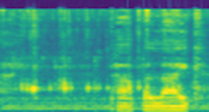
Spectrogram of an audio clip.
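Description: Coffee pours from a press into a mug.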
